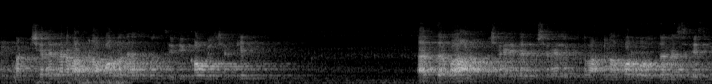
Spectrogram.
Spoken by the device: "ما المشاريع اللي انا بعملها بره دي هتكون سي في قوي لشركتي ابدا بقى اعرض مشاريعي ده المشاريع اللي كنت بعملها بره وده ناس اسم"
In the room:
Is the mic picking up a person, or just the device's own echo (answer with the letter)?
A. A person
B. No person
B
